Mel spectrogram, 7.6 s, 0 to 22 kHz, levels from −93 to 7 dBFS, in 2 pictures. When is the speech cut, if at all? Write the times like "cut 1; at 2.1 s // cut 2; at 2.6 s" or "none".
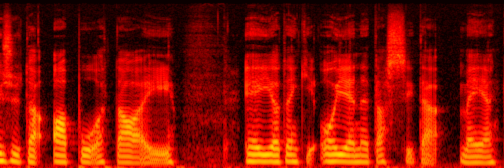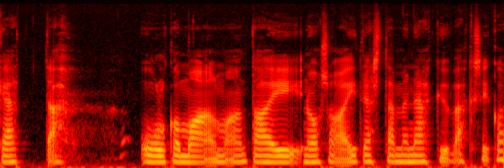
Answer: cut 1; at 1.8 s // cut 2; at 6.1 s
